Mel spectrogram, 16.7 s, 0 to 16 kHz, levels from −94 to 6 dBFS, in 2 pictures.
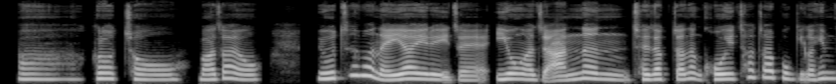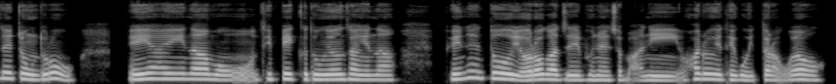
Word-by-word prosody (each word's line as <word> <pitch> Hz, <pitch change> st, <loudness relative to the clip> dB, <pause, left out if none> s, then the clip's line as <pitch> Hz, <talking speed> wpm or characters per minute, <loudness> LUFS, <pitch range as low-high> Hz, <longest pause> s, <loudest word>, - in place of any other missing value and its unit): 아. 225 Hz, -1 st, -5 dB
그렇죠. 220 Hz, -4 st, -2 dB
맞아요. 220 Hz, -1 st, 0 dB, 0.6 s
요즘은 280 Hz, -, +2 dB
AI를 225 Hz, +3 st, +5 dB
이제 190 Hz, -1 st, -4 dB
이용하지 220 Hz, -1 st, +2 dB
않는 220 Hz, 0 st, +1 dB
제작자는 225 Hz, +2 st, +1 dB
거의 230 Hz, +2 st, +3 dB
찾아보기가 280 Hz, -6 st, -1 dB
힘들 260 Hz, +2 st, -1 dB
정도로 220 Hz, -3 st, 0 dB, 0.5 s
AI나 235 Hz, 0 st, +1 dB
뭐 205 Hz, -2 st, -2 dB
딥페이크 225 Hz, 0 st, -1 dB
동영상이나 215 Hz, -2 st, 0 dB, 0.5 s
뷔는 265 Hz, +5 st, -1 dB
또 240 Hz, -4 st, +4 dB
여러 195 Hz, +3 st, +3 dB
가지 210 Hz, -3 st, +1 dB
분야에서 195 Hz, 0 st, -3 dB
많이 185 Hz, -1 st, -3 dB
활용이 230 Hz, 0 st, 0 dB
되고 200 Hz, -2 st, -2 dB
있더라고요. 200 Hz, +2 st, -2 dB
225 Hz, 260 characters per minute, -23 LUFS, 205-240 Hz, 0.6 s, AI를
